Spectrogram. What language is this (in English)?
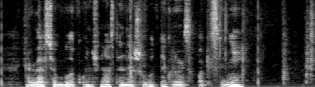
Russian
